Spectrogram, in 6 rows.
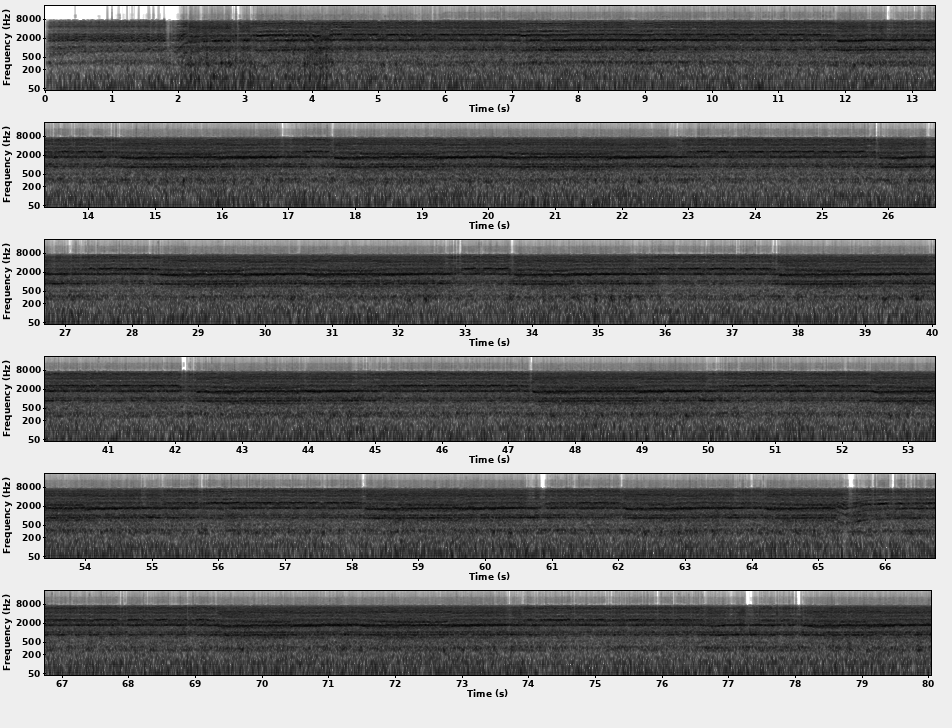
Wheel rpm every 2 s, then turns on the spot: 10, 210, 230, 220, 230, 230, 230, 220, 230, 220, 210, 230, 230, 230, 220, 220, 230, 220, 230, 220, 230, 220, 230, 230, 220, 230, 220, 230, 240, 220, 230, 220, 210, 220, 230, 220, 230, 230, 230, 220.
none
